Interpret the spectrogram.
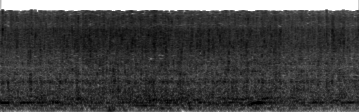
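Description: Thick tomato pickle cooking down in a hot kadai: a steady sizzling hiss from the pan.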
